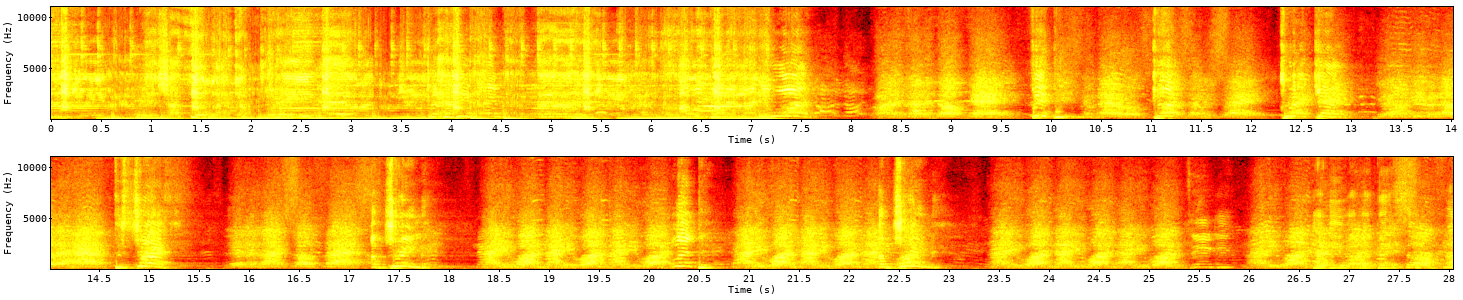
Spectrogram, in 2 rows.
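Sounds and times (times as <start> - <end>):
crowd chanting: 0.0 - 28.0.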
